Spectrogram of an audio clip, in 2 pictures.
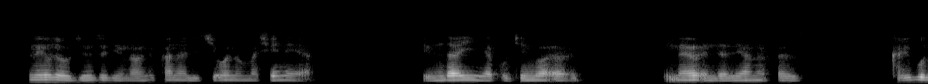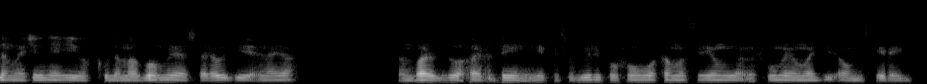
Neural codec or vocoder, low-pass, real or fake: codec, 24 kHz, 0.5 kbps, DualCodec; 7.2 kHz; fake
